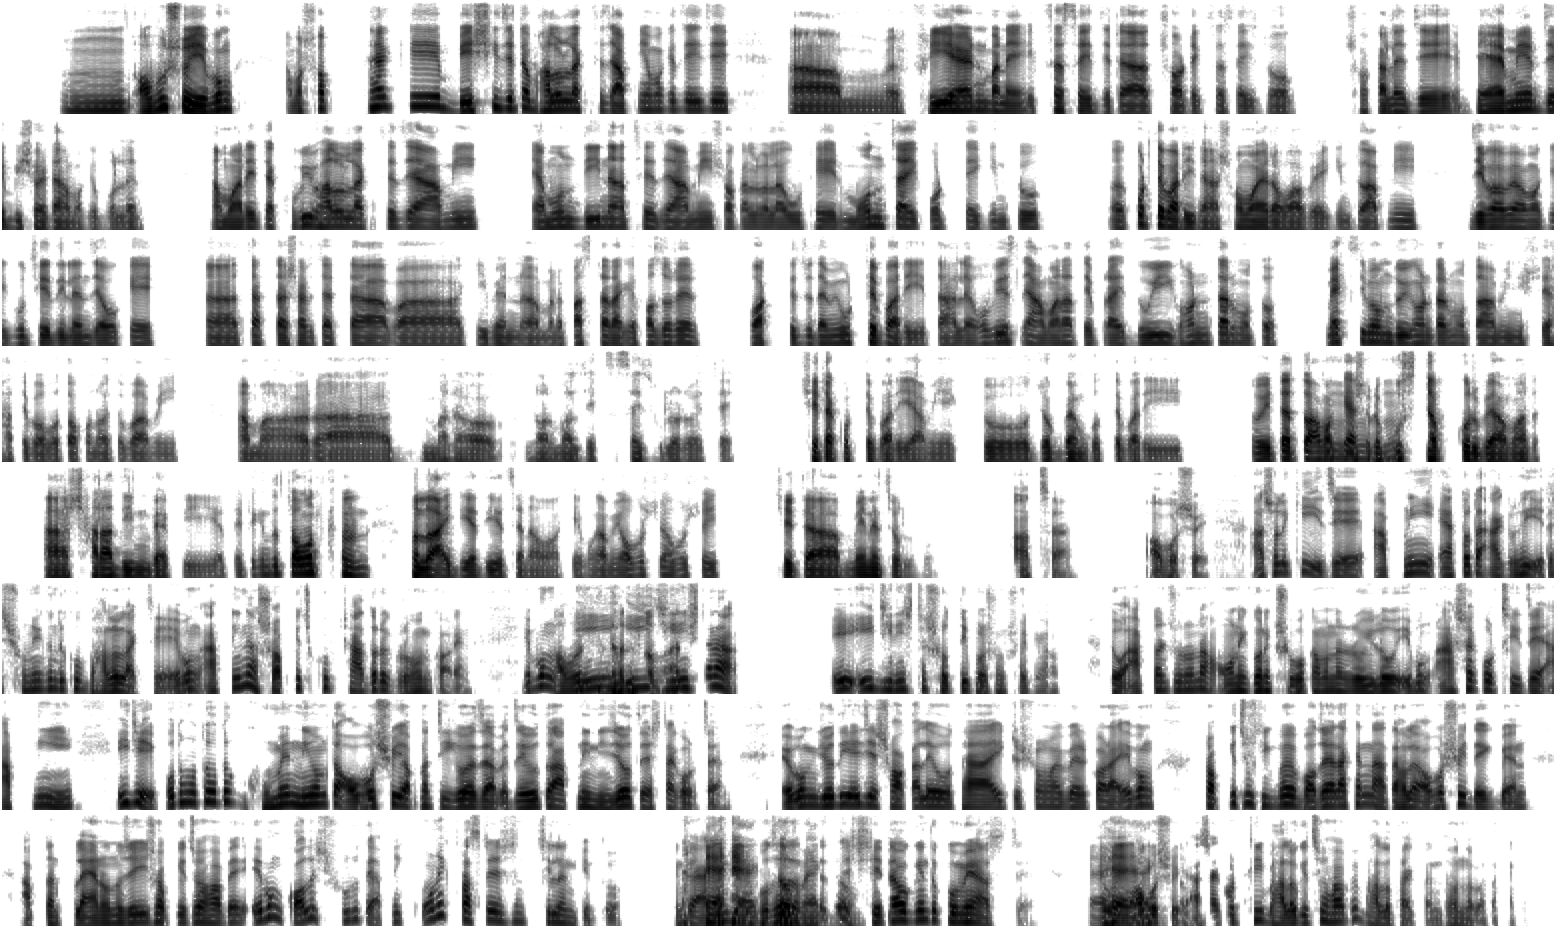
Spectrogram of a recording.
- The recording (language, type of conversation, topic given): Bengali, advice, নিয়মিতভাবে রাতে নির্দিষ্ট সময়ে ঘুমাতে যাওয়ার অভ্যাস কীভাবে বজায় রাখতে পারি?
- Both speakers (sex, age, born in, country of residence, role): male, 25-29, Bangladesh, Bangladesh, advisor; male, 30-34, Bangladesh, Bangladesh, user
- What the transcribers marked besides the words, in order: lip smack; tapping; in English: "boost up"; laughing while speaking: "চমৎকান ভালো"; "চমৎকার" said as "চমৎকান"; laughing while speaking: "অবশ্যই ধন্যবাদ"; in English: "frustration"; laughing while speaking: "হ্যাঁ, হ্যাঁ। একদম, একদম"; laughing while speaking: "হ্যাঁ একদম"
